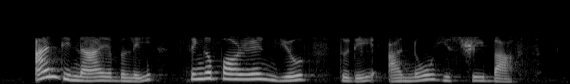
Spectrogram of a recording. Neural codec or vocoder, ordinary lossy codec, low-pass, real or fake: none; MP3, 32 kbps; 3.6 kHz; real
